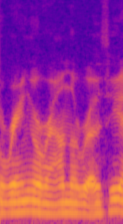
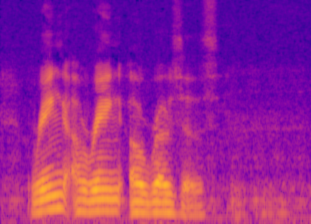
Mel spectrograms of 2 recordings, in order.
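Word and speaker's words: Ring a Ring o' Roses: around the rosie and apparently i've been saying it wrong i've been saying ring around the rosie and i think that's what everyone says apparently it's ringo ringo rosie's not even rosie's ring a ring of roses so mandela effect i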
